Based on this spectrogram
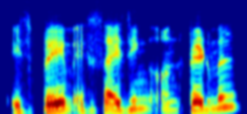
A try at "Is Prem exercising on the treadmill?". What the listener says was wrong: On the treadmill. So change your change your tone a little bit higher. Is Prem exercising on the treadmill? That kind of way.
